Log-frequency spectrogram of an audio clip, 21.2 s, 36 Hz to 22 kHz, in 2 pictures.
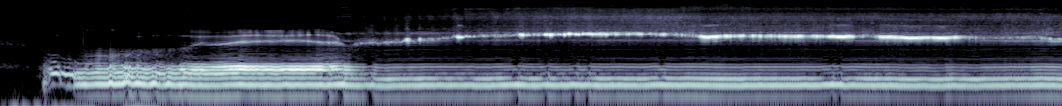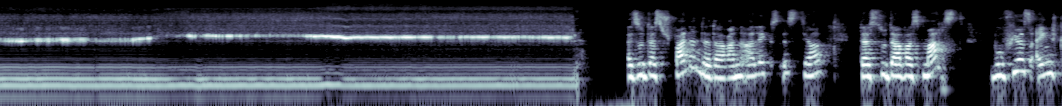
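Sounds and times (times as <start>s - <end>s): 
Mongolian-style throat singing with deep undertone drone and whistling overtone melody: 0.0s - 17.0s
speech: 0.4s - 0.9s, 16.9s - 21.2s.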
